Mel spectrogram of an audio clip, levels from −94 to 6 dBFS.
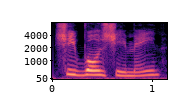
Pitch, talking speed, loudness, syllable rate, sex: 215 Hz, 210 wpm, -18 LUFS, 3.9 syllables/s, female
